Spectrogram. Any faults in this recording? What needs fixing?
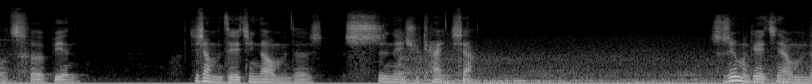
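Nothing needs fixing: the signal holds steady across its whole duration, with no dropouts, level jumps or other technical disturbances to correct.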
